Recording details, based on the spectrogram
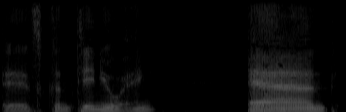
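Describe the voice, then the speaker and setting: A man hosting a metal radio show, chatting casually, cursing freely and pausing on many uhs. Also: sits high, bright, forceful tone, no echo, studio quality. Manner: profane, loose, halting with many uhs. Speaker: radio host.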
